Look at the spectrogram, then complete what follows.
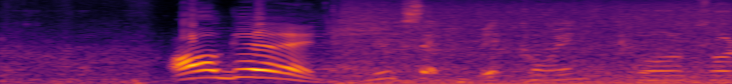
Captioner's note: horn honking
